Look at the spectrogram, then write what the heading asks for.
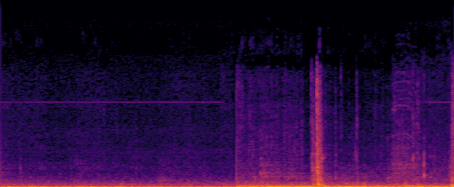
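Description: A car rolls up and comes to a stop near a farm gate outside Penukonda, Andhra Pradesh, with a steady low engine rumble that swells midway and a brief clunk before it settles.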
